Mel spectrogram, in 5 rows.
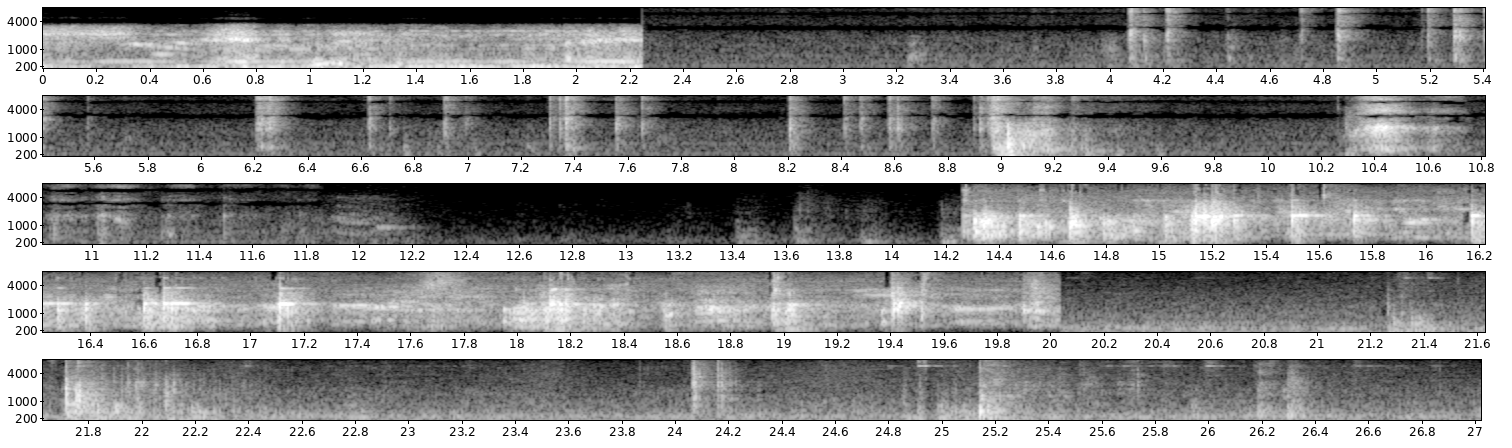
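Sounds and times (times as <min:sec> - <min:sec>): glass bowl clattering on tiles: 0:14.3 - 0:17.3, 0:18.0 - 0:18.4.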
